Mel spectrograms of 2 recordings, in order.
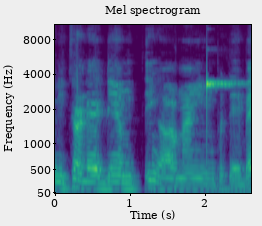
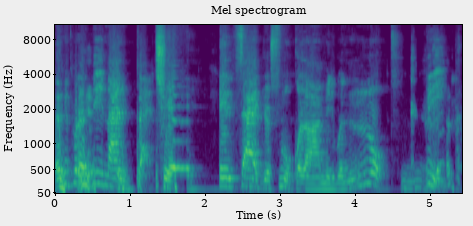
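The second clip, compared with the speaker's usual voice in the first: Jamaican-sounding delivery; 4 semitones higher than usual. Explaining how to fix a beeping smoke alarm: Jamaican accent. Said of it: "you went Jamaican".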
